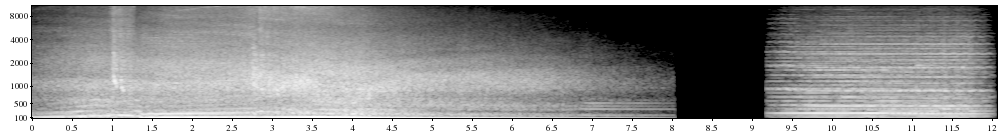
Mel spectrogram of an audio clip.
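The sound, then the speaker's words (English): The Batmobile's engine revs loudly as Batman, with Batgirl in the passenger seat, drives off into the night. Its roar swells and then fades out. After a brief silence, a steady engine rumble starts up again. “He lays her in the passenger seat and drives off into the night.”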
